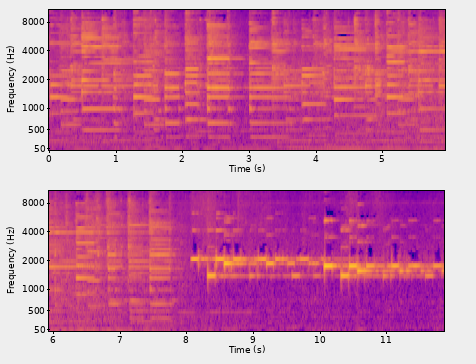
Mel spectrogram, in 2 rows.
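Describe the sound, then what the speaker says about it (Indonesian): A bright, melodic phone ringtone plays from the small stereo speakers of a Xiaomi Redmi Note 11 smartphone, busy chiming notes that give way to a simpler repeating tone near the end. "Kita coba untuk memutar ringtone ya."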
